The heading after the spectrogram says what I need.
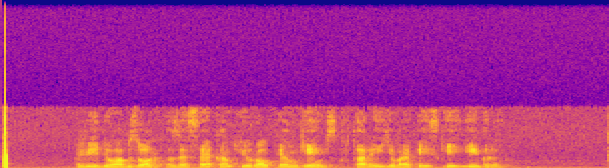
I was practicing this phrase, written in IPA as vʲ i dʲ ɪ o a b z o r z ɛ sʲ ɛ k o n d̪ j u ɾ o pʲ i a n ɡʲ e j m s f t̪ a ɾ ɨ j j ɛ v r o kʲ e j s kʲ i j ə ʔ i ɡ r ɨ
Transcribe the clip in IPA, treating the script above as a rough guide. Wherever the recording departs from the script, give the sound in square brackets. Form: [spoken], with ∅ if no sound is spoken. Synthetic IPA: vʲ i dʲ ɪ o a b z o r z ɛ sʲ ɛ k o n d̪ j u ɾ o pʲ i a n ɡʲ e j m s f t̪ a ɾ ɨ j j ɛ v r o [pʲ] e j s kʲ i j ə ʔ i ɡ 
